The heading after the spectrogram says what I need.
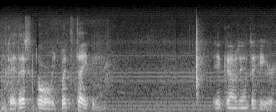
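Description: Filming the family, a man with a lowish voice speaks at a measured pace while background noise lingers. The built-in camcorder mic picks up his easygoing, step-by-step home-video commentary.

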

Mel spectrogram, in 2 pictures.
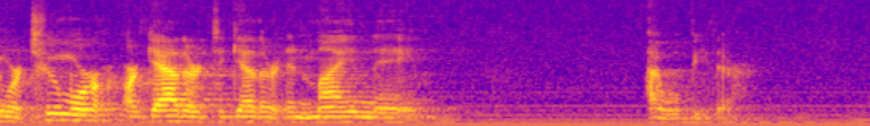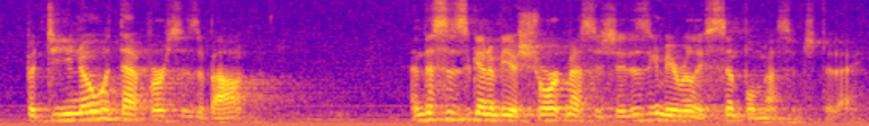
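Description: A male pastor preaching a sermon to his church, emphatic and repetitive, swinging from loud calls to hushed, almost whispered lines. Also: medium pitch. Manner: emphatic, repeats key words, varies from loud calls to near-whisper. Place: church sanctuary. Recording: echoey hall, faint hum.

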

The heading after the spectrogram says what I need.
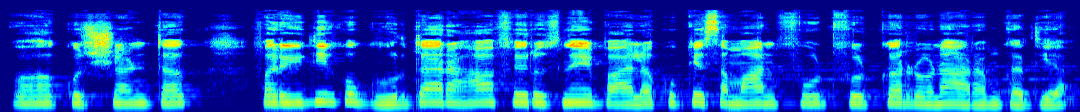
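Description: A woman's voice: a little high, fairly even intonation, normal speed, a little mellow. Woman reading a formal detective story. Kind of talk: scripted storybook narration.

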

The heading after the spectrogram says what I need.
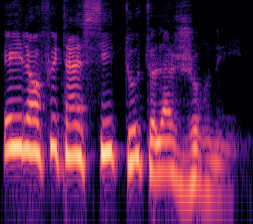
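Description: A man reading a children's story aloud in a slow, expressive way. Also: high-pitched.

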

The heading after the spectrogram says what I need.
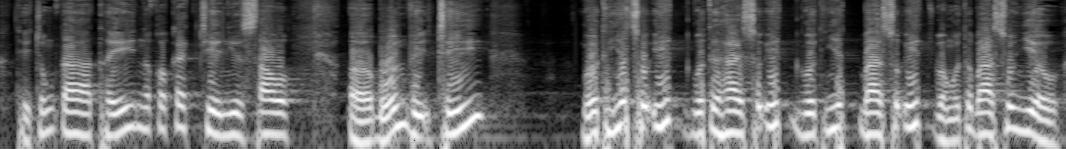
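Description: A man's voice: fairly high pitch, darkish tone. Patient male French grammar teacher. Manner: slow, patient, spells out letters and repeats conjugations. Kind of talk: grammar lesson explaining verb conjugation.

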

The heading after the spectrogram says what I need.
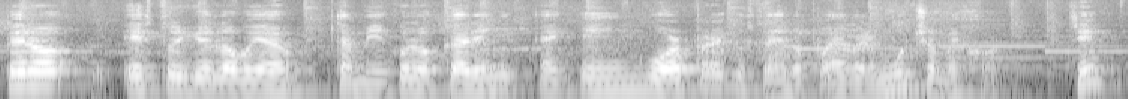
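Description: A man's voice: fairly high pitch, normal speed, warm tone, soft background music. A man with a Peruvian Spanish accent, teaching a computer lesson to children over a screen recording and patiently explaining each step. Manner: patient, explains step by step with frequent tag questions.

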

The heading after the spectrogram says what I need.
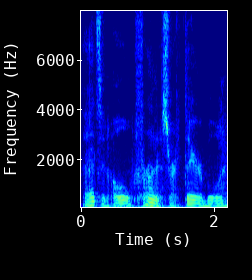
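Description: A man's voice: mid-range voice, steady tone, a little slow, vocal fry, a little mellow, a little hiss or hum. A man narrating a walkthrough of an abandoned house, exclaiming often in amazement as he films with a handheld camera. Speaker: urban explorer vlogger. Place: inside a derelict house. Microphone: handheld camera mic.

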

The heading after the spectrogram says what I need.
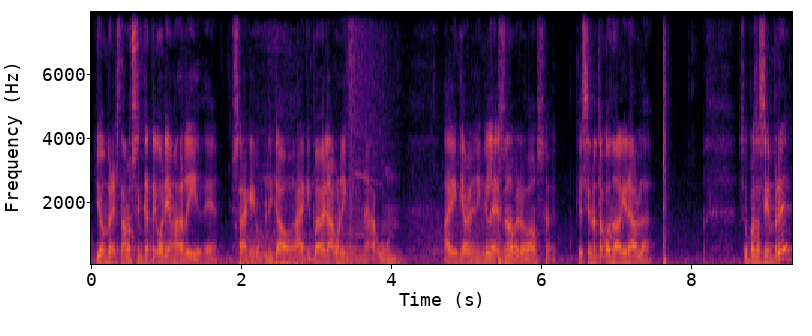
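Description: A Spanish-accented man from Spain, in his thirties, keeps up casual chat and jokes with viewers on his live game stream, humming sound effects as he plays. His fairly high voice runs at a quick pace, picked up by a headset in a small room with a noisy background.

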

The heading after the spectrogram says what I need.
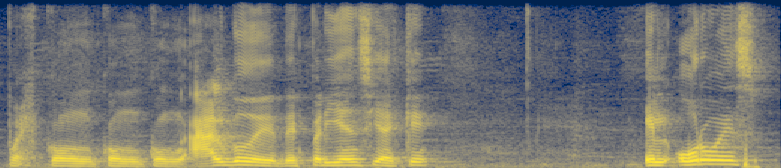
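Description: A man's voice: mid-range voice, animated, takes it slowly, darkish tone. Colombian male guest, cigar producer, hesitant, stumbles over repeated words. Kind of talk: conversational interview.

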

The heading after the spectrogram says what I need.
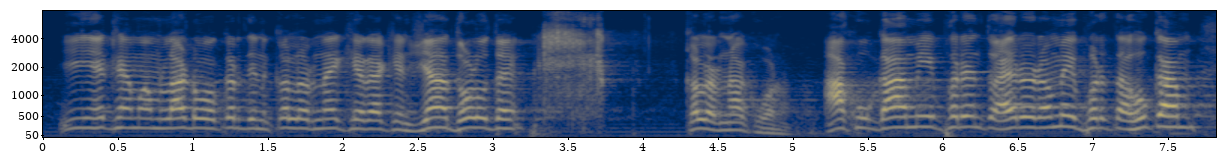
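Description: Man, comic storyteller, bright voice, folksy, reverberant hall. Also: extremely high pitch. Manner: folksy, voices characters in anecdotes. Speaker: comedian. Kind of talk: comic storytelling to a live audience.

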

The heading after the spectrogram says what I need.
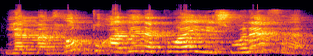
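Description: A male university lecturer with an Egyptian accent, explaining step by step and slowing down to spell out words. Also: extremely high pitch, expressive, bright, forceful tone. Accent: Egyptian Arabic. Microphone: studio lecture recording. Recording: echoey hall reverb.

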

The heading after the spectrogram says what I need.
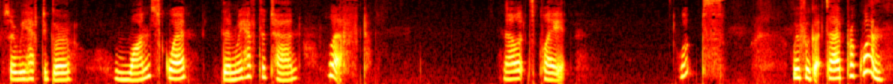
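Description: A woman's voice: high voice, slow pace, pauses often, a little mellow, dry recording. A woman walking viewers through a coding puzzle game step by step, chatty and patient, laughing off her own mistakes. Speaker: coding tutorial host. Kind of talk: step-by-step game walkthrough narration.

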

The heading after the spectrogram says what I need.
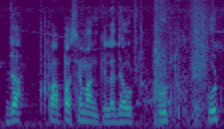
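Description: A man with a high voice scolds and threatens in a staged home argument. Faint noise sits behind him. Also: steady tone, a little fast. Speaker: prankster husband.

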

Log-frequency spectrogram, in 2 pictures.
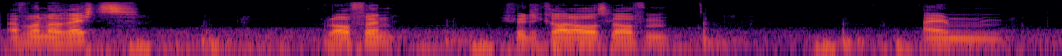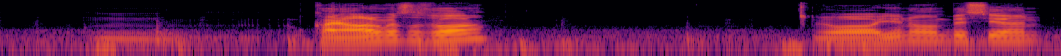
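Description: A man's voice: medium pitch, slow, pauses often, slight background noise. A teenage boy playing a horror game and joking nervously to his viewers, with faint game ambience behind him. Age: teens. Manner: nervous, joking, talks to viewers, sudden shouts. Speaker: let's play gamer. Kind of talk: horror let's play commentary.

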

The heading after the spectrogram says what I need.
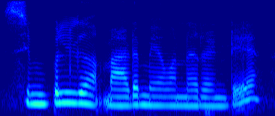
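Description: A woman's voice: mid-range voice, fairly even intonation, moderate pace, gravelly, darkish tone. A young woman, a mother, talking casually and earnestly to viewers, reassuring them and listing newborn-care tips one by one. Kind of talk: casual spoken vlog advice.

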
